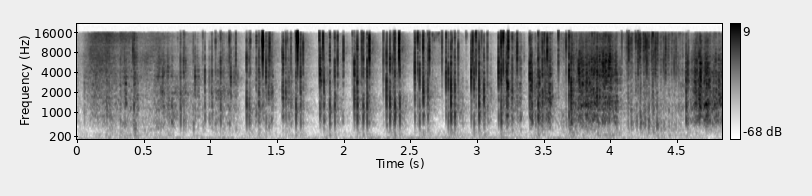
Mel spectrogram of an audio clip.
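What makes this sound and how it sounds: Long black nails tap and scratch the covers and spines of a stack of red cloth-bound hardcover books. The result is a fast run of dry, bright taps and rasping scratches with no ring. Some scrapes are longer and smoother, especially near the end.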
